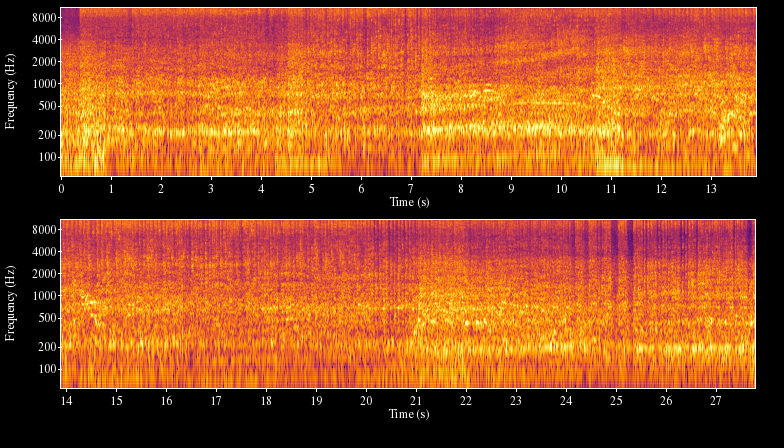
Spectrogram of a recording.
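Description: Loud drag-race car engines idling and running as the cars roll slowly through the pits, the sound changing a few times as one car gives way to the next.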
